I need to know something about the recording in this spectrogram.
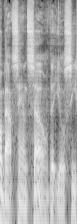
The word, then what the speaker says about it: Cinsaut: How about Cinsaut, that you'll see spelled with or without the L, though pronounced in the same way in either case?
